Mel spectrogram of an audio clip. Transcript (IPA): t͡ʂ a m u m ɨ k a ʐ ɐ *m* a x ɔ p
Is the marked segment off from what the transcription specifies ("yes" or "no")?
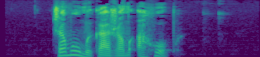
no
